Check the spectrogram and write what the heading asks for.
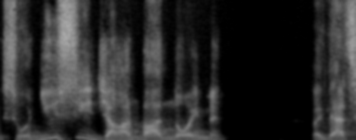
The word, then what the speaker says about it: Neumann: So when you see John von Neumann, that's how they like to pronounce it, John von Neumann.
